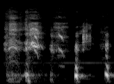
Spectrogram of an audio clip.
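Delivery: high cackle. Acted.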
